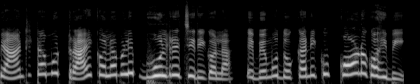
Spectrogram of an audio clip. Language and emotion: Odia, fearful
